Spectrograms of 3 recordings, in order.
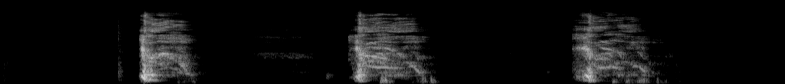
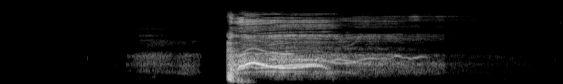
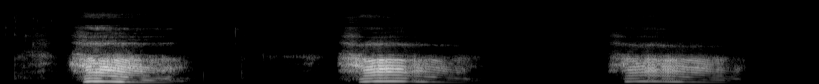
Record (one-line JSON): {"three_cough_length": "7.9 s", "three_cough_amplitude": 31611, "three_cough_signal_mean_std_ratio": 0.3, "cough_length": "5.6 s", "cough_amplitude": 28717, "cough_signal_mean_std_ratio": 0.41, "exhalation_length": "8.2 s", "exhalation_amplitude": 26830, "exhalation_signal_mean_std_ratio": 0.39, "survey_phase": "alpha (2021-03-01 to 2021-08-12)", "age": "65+", "gender": "Male", "wearing_mask": "No", "symptom_none": true, "smoker_status": "Ex-smoker", "respiratory_condition_asthma": false, "respiratory_condition_other": false, "recruitment_source": "REACT", "submission_delay": "1 day", "covid_test_result": "Negative", "covid_test_method": "RT-qPCR"}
